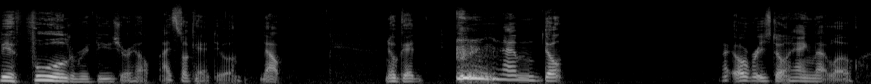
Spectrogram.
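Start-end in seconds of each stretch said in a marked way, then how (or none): 0.0-1.5 growled in a deep, low voice. Trying to do his line the way he would say it, deep growling voice. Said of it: "picture him growling that in a deep voice".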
